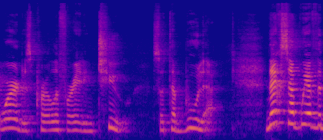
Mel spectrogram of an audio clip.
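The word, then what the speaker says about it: tabbouleh: which is tabula yeah tabula is how you pronounce it a lot of people for some reason pronounce it tabuli but it's not tabuli it's tabula tabula is that parsley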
